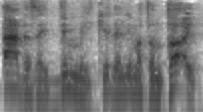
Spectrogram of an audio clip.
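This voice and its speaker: A man's voice: mid-range voice, a bit bright, soft background music, lightly acted. An actor playing a cheeky, mocking young man in a comic radio drama, speaking with an Egyptian Arabic accent and firing off sarcastic banter. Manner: rapid, teasing, sarcastic banter. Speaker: son, comic lead.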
